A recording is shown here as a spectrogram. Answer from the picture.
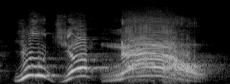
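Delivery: very high, commanding, stretched-out yell. Retelling a radio story, the sergeant yells up at a woman: imitating a yell. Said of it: "I yell".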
